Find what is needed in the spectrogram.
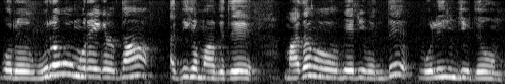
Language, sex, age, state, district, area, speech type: Tamil, female, 60+, Tamil Nadu, Salem, rural, spontaneous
